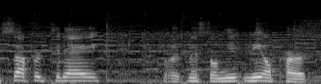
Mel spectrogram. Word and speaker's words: Peart: I believe the correct pronunciation is Peart, but, you know, everybody outside of Canada calls him Neil Peart, so I'll accept either or.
